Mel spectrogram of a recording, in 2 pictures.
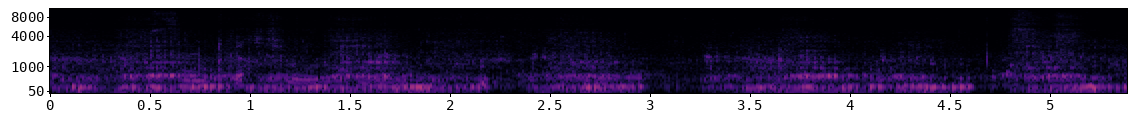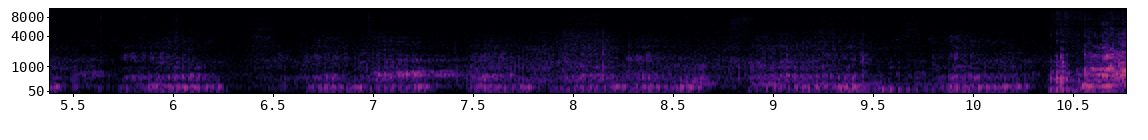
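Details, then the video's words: At Sabi Sabi Private Game Reserve, lions feeding on a kill give heavy, throaty growls and grunts in rhythmic pulses for about ten seconds. There are brief pauses between bouts and faint human voices in the background. "lions on a kill and playing"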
